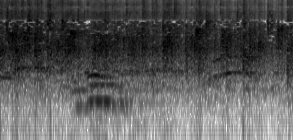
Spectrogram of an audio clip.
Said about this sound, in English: So you can clap hands yourself.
